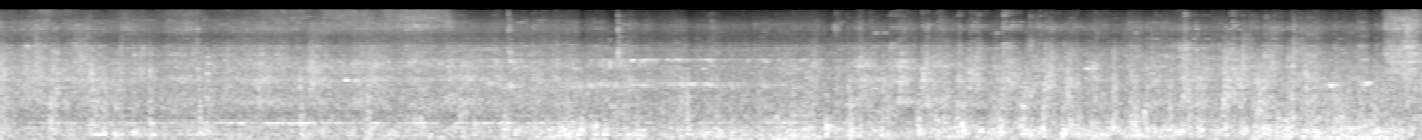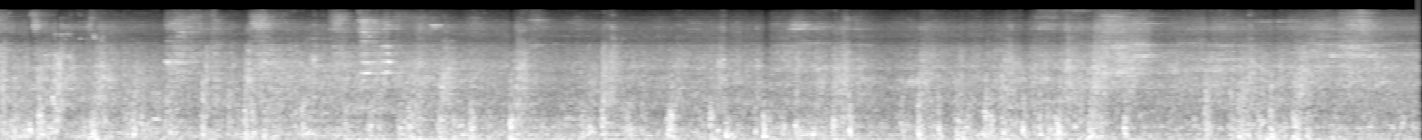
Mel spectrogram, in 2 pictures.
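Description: Passenger train running along the line, heard from an open carriage doorway: a steady rumble with the clickety-clack of wheels over rail joints. For roughly the first half a blue S-class diesel multiple unit passes close alongside on the next track.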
